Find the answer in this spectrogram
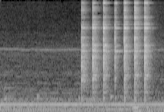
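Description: A small hinged eyeshadow compact with a mirrored lid is handled and opened: a quick run of about seven sharp clicks and clinks in the second half, over a faint steady hum.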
